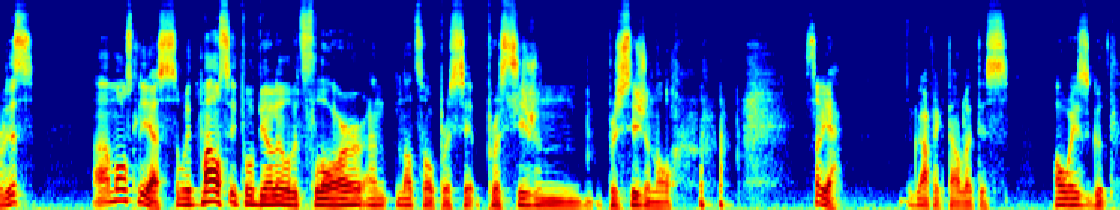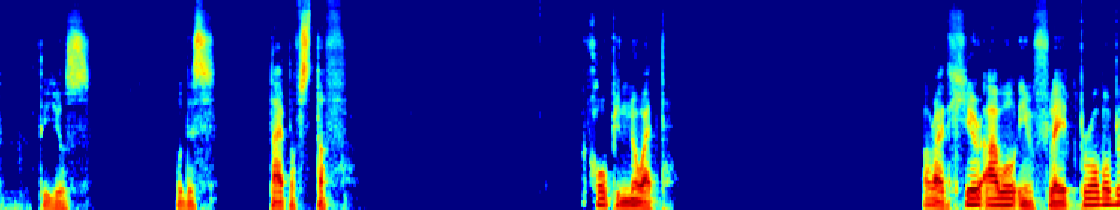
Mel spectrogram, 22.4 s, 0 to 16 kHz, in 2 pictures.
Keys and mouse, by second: 2.7 6, 5.9 g, 11.2 1.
